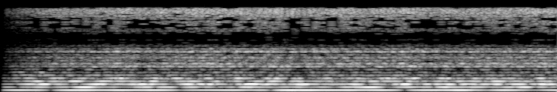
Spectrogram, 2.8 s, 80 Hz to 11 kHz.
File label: breathy F3, female vocals; MISC and SPOKEN WORD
